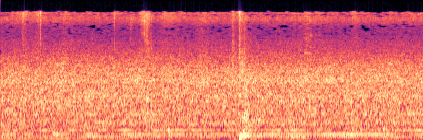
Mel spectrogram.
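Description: A steady low hum with one soft knock about halfway through.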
